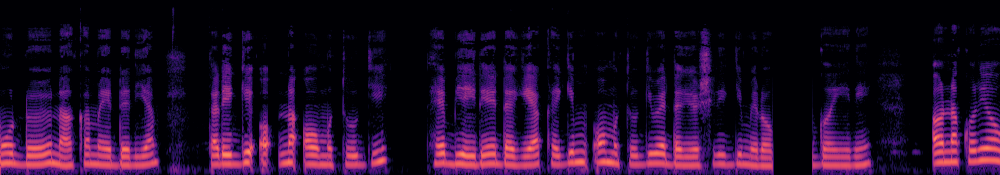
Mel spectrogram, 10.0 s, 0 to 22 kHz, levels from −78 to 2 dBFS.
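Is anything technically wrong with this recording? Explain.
Yes. The speech has three faults.

Throughout, there is a watery, swirling texture, plainly audible, with chirpy s sounds and soft consonant onsets. This is likely MP3 compression. The damage points to a low bitrate, around 48 kbps. With so few bits, the encoder discards quiet frequency lines. Those lines flicker on and off between frames. It also cuts the treble.

At 7.72 s, just after "wendagio ciringĩ", the sound cuts out. It stays silent until 8.12 s, about 0.4 s. This is a playback stall. The player most likely ran short of data, or its thread was held up. It had nothing to send to the output. When the sound returns, it resumes where it stopped. No speech is lost.

From 8.12 s to 10.0 s, the speech runs fast. This is catch-up at higher speed. The player resamples its queued backlog to regain the time lost in the stall. Playback runs at 1.1 times normal speed. 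Resampling raises the pitch along with the speed, by roughly one and a half semitones. The voice sounds hurried and slightly higher throughout this stretch.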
